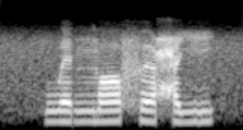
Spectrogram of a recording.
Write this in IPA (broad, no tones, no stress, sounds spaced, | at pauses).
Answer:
w ɛ ŋ͡m ɔ f œ ħ i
